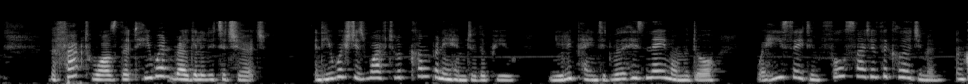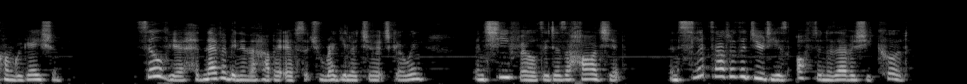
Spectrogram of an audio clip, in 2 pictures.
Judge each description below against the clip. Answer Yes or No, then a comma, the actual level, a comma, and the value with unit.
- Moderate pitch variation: No, wide, 6.8 semitones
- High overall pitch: Yes, high, 225 Hz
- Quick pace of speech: Yes, fast, 215 wpm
